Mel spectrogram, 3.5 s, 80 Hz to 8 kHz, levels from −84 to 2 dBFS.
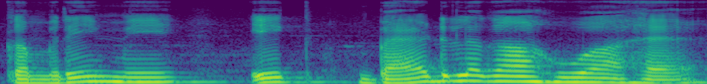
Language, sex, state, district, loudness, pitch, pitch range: Hindi, male, Bihar, Patna, -12 LUFS, 160 Hz, 135-165 Hz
